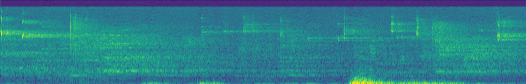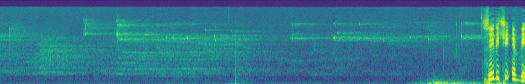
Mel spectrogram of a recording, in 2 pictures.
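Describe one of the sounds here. Sneakers squeak sharply on a hard court, again and again.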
